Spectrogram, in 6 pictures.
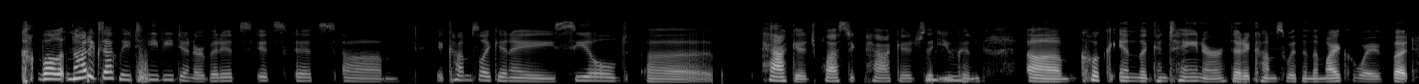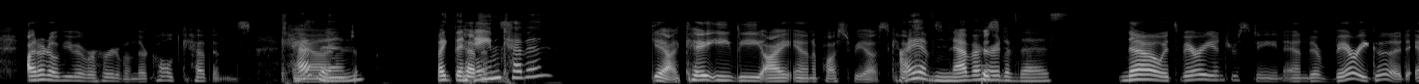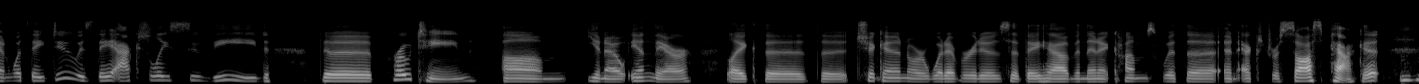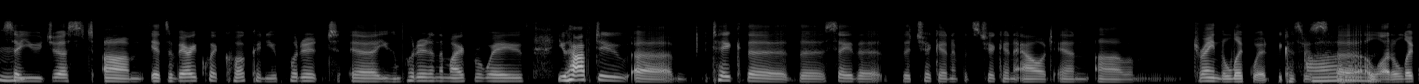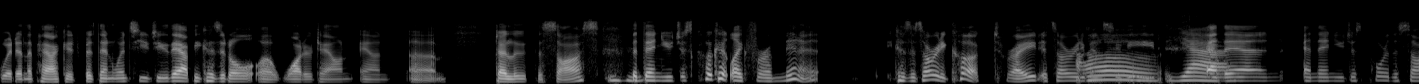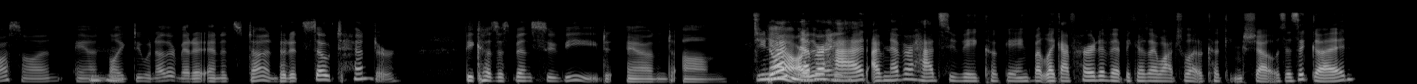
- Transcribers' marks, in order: none
- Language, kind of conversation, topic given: English, unstructured, What is something surprising about the way we cook today?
